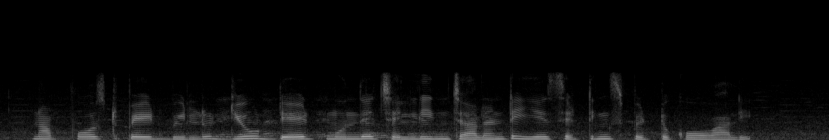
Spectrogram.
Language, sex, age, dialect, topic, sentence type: Telugu, female, 18-24, Utterandhra, banking, question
